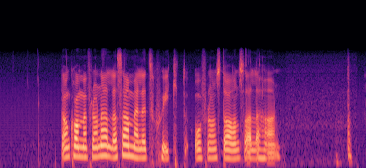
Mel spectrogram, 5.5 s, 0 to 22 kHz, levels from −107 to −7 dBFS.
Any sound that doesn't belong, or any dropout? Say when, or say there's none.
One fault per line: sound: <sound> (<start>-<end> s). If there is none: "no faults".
sound: laugh (5.0-5.3 s)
